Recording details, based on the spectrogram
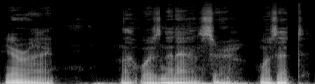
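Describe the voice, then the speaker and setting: A man playing a powerful, courteous demon captor in an ASMR roleplay, speaking with smooth, teasing, condescending authority. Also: extremely low pitch, level tone, dark tone, dry recording, clean studio sound, full character voice. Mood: stern, dominant. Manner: smooth, condescending, unhurried, with endearments.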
